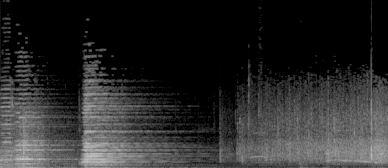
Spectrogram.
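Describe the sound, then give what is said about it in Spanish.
A tango played with bandoneon ends with two bright, sustained instrumental chords that ring out and fade, then an audience breaks into steady, full applause that fills the rest of the moment with dense clapping. “Fuerte el aplauso para el maestro Gabriel Fernández en el bandoneón.”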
